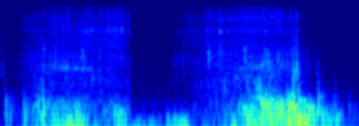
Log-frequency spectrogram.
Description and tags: This is a sliding door opening and closing.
